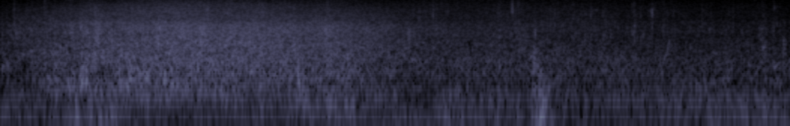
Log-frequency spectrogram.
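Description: A young boy splashes in shallow water.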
